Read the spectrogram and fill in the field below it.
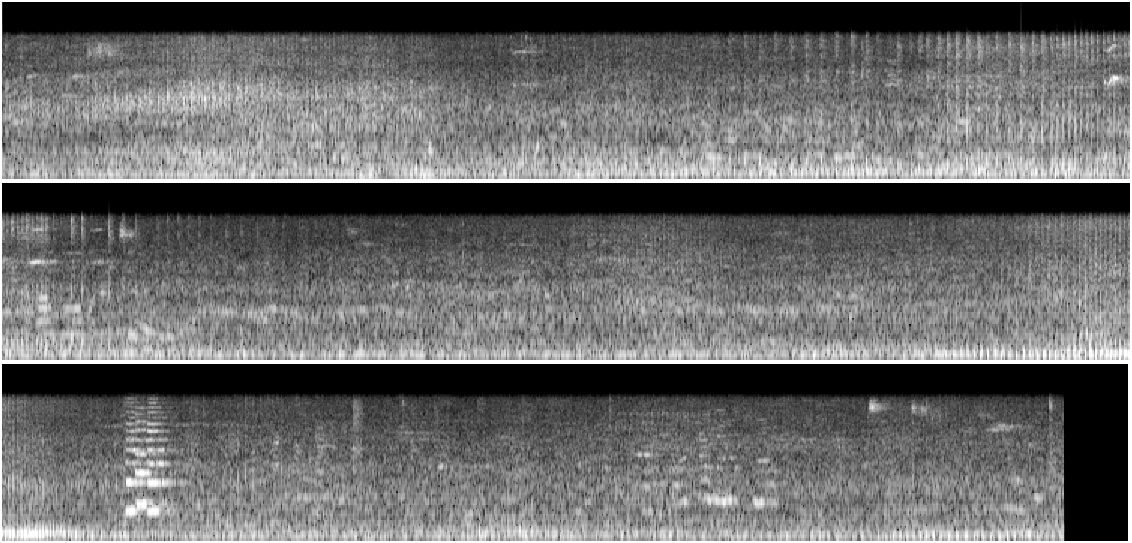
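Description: A busy crowd chatters outdoors.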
